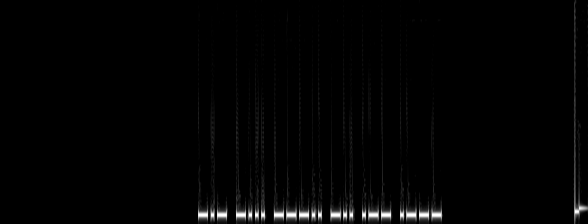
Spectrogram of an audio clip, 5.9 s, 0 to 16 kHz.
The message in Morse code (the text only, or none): KB8DWJ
